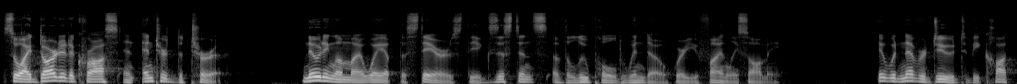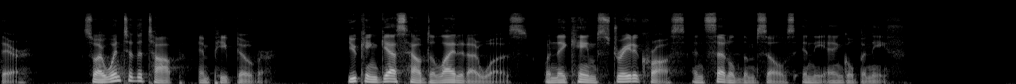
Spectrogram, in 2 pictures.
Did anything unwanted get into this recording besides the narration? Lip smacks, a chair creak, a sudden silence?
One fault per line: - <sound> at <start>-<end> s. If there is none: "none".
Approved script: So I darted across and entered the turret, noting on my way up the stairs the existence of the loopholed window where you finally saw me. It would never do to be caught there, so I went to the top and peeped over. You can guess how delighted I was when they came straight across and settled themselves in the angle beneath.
none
